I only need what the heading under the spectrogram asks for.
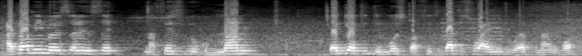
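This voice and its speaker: A man with a Nigerian accent and a naturally loud voice, hosting a casual live stream, reading viewer comments and mixing English with Igbo while he eats. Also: mid-range voice, brisk, a little hiss or hum, poor audio. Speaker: online show host reading viewer comments.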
